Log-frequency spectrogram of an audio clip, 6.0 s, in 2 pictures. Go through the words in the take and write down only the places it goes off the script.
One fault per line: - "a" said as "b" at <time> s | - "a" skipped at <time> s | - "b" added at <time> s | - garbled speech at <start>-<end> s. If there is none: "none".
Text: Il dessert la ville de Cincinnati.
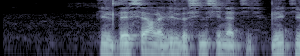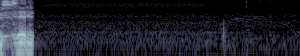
- garbled speech at 2.7-3.3 s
